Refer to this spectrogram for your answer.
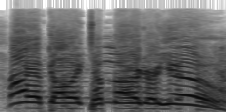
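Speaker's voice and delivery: murderous threat. Retold or imitated. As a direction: bellow it at the stranger. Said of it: "turned to the stranger and said".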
